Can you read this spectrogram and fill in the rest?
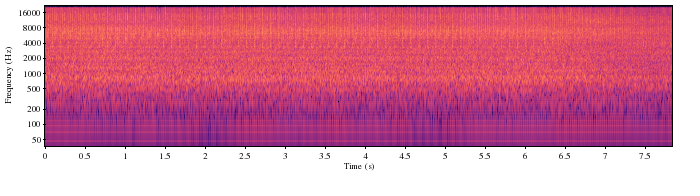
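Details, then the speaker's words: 1975 fuel-injected VW Beetle idling after intake boot replacement and vacuum leak fixes, warmed a few minutes; steady smooth throaty idle around 1100 rpm, slightly higher than expected, no hunting or misses; running healthy. "Sounds happy there. But she's running good. She's running smooth."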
